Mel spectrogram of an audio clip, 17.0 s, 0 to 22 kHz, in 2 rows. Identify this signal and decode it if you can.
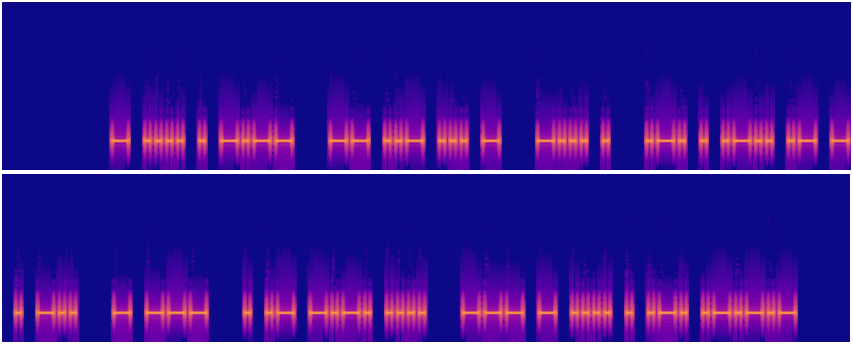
Morse code, heard as a keyed tone, about 22 wpm, 700 Hz. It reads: THEY MUST BE RELATED TO EACH OTHER.
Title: Sentences from Top 1000 Words - Review Part 5 - 22wpm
